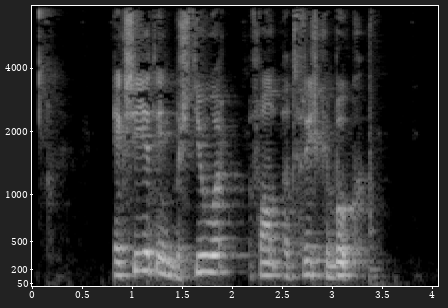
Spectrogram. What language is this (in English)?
Western Frisian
